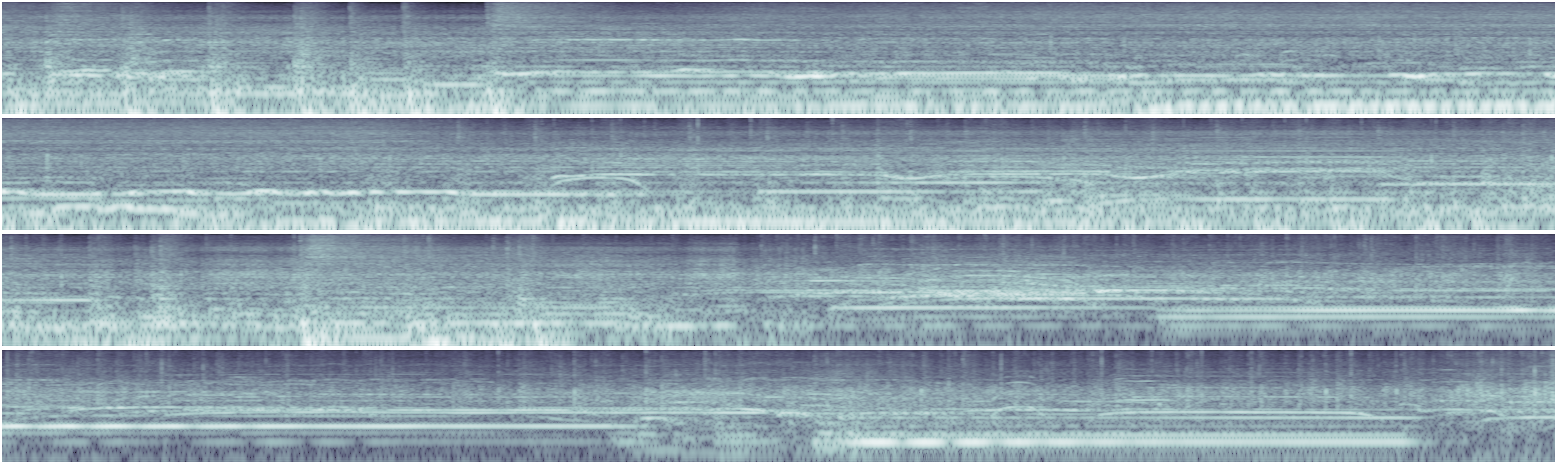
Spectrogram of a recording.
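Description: Live rock band with electric guitars, bass and drums playing loudly. About two-thirds of the way through the drums and bass stop, and held guitar notes are left ringing as the song ends.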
